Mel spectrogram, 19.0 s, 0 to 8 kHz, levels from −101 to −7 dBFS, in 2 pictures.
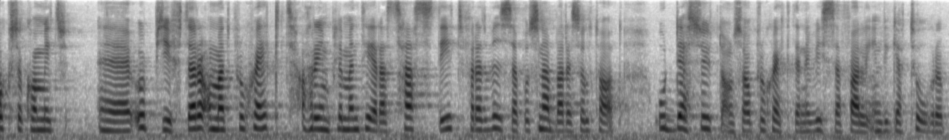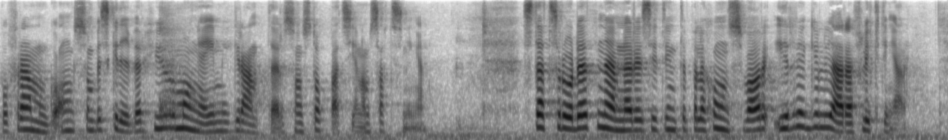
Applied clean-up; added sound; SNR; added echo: none; Wind; 20 dB; none.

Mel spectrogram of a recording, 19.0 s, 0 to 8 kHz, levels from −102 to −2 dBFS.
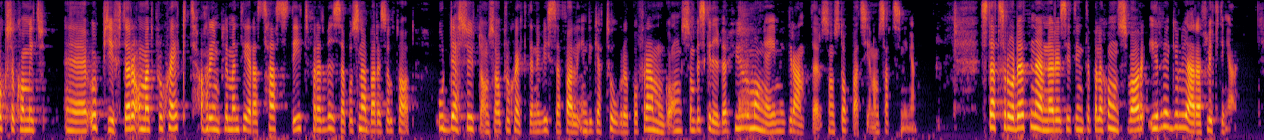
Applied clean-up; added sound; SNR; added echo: classical method spectral subtraction.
